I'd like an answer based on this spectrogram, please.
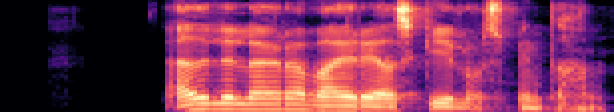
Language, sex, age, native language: Icelandic, male, 20-29, Icelandic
